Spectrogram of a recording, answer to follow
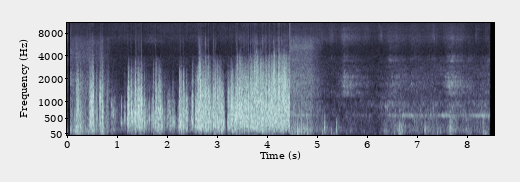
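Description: Strong wind buffeting the microphone in a heavy rumbling rush, loudest for the first four and a half seconds, then easing to lighter gusts.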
